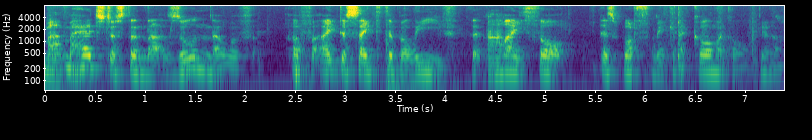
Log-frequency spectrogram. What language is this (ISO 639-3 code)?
eng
